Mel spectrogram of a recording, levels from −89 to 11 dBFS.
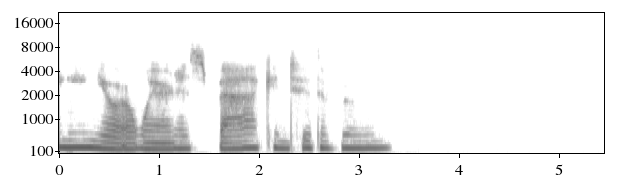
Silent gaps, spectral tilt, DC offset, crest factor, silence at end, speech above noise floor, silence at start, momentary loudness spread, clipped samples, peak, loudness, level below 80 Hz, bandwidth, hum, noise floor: none; -6.5 dB/octave; under 0.1%; 16 dB; 2.15 s; over 53 dB; 0 s; 10 LU; under 0.1%; -20 dBFS; -36 LUFS; -80 dBFS; 7.8 kHz; none; under -90 dBFS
